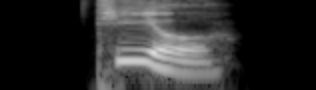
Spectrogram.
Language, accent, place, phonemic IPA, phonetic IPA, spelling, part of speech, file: German, Germany, Berlin, /ti̯o/, [tʰi̯o], thio-, prefix, De-thio-.ogg
- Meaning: thio-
